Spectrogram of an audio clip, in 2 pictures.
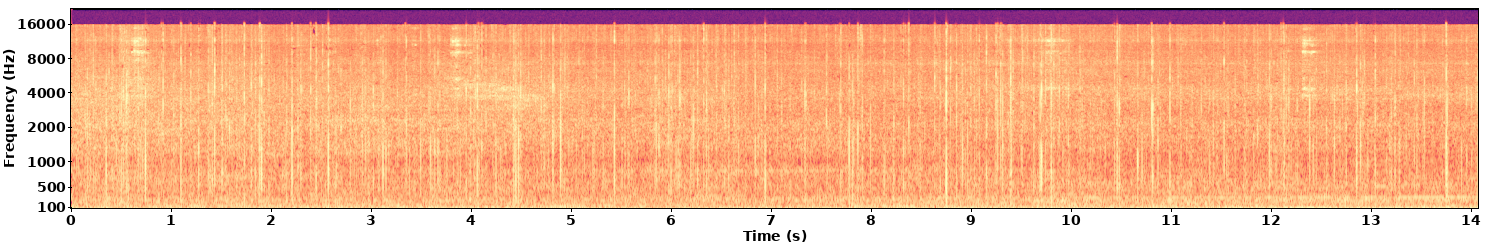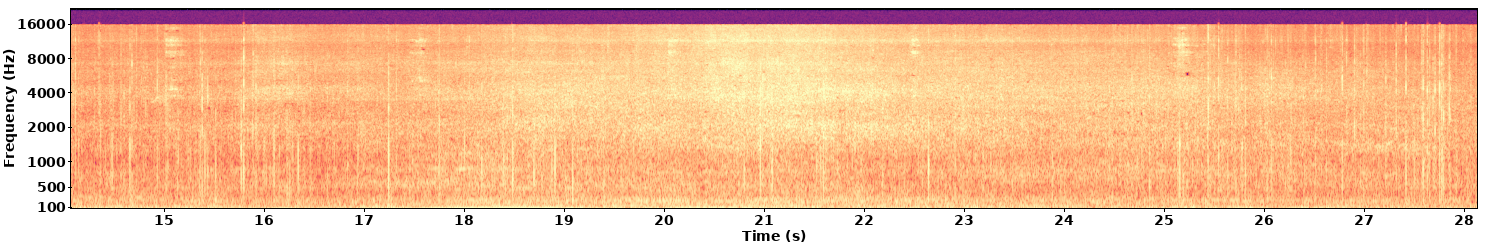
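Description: Steady rain, with many small drops ticking close by over a constant low rumble. About two-thirds of the way through, the rumble swells and a hiss rises over it for a few seconds.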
